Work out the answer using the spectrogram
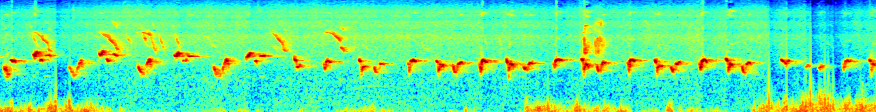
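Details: Midday-mode call of a sooty-headed bulbul, used for luring birds: a steady stream of clipped whistled notes at an even pitch, with a few higher flicks early on and patches of low rumble in the background.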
